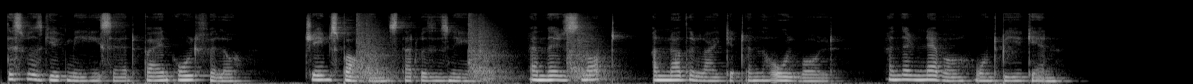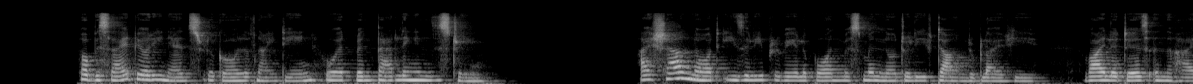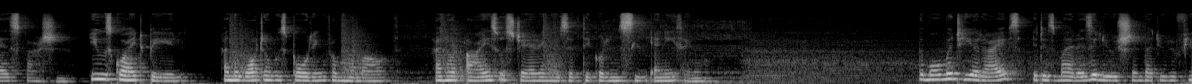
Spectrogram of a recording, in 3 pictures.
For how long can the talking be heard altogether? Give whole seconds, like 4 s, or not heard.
30 s.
